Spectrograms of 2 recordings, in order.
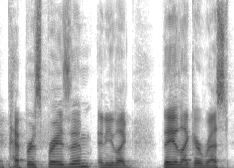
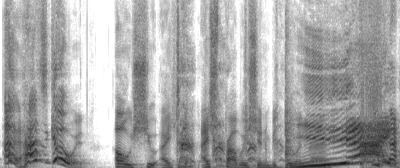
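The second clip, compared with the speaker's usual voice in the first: Donkey voice; 3 semitones higher, 5 dB louder than usual. Retold or imitated. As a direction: play the excitable cartoon donkey.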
